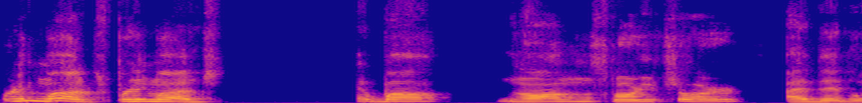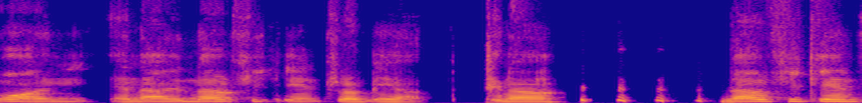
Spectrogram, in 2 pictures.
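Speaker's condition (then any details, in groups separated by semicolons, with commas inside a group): Cerebral palsy; jokes of having voice for print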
